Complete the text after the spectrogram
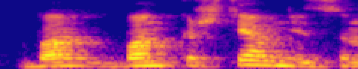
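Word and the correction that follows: Banská Štiavnica: ну, она маленький. Она пишется как это Бянска-Штявница. Да, вот так вот.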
